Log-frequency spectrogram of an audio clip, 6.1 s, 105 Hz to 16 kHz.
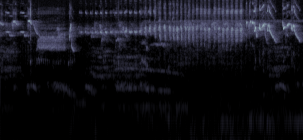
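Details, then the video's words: Jongkangan birds, one wild and two caged, singing against each other in a duel: high chattering whistles and trills, with a fast run of rapidly repeated sharp notes in the second half. "jongangan gacor 1 Liar Vs 2 Sangkar"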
